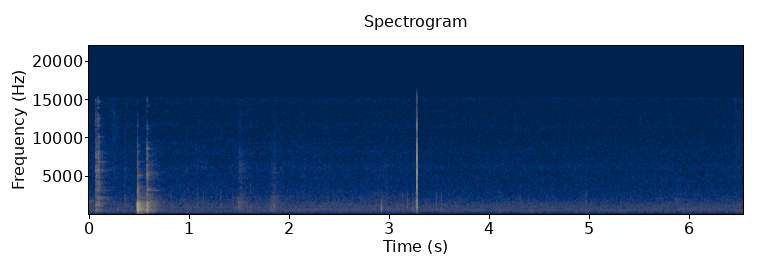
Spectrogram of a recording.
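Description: Pie dish being handled on a hard kitchen surface: a clunk about half a second in, a few light taps, then one sharp click about three seconds in. A faint steady hum sits underneath in the second half.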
